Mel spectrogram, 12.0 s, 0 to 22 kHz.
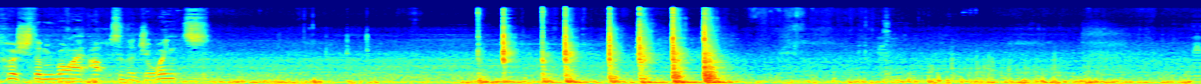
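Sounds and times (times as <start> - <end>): hammer driving a nail into wood: 4.8 - 7.4.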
